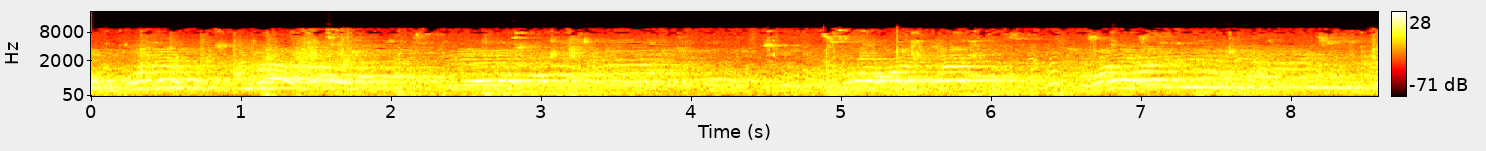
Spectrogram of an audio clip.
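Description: Basketball being dribbled on a hardwood gym court during live play, mixed with short shouts and voices from players and the crowd.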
